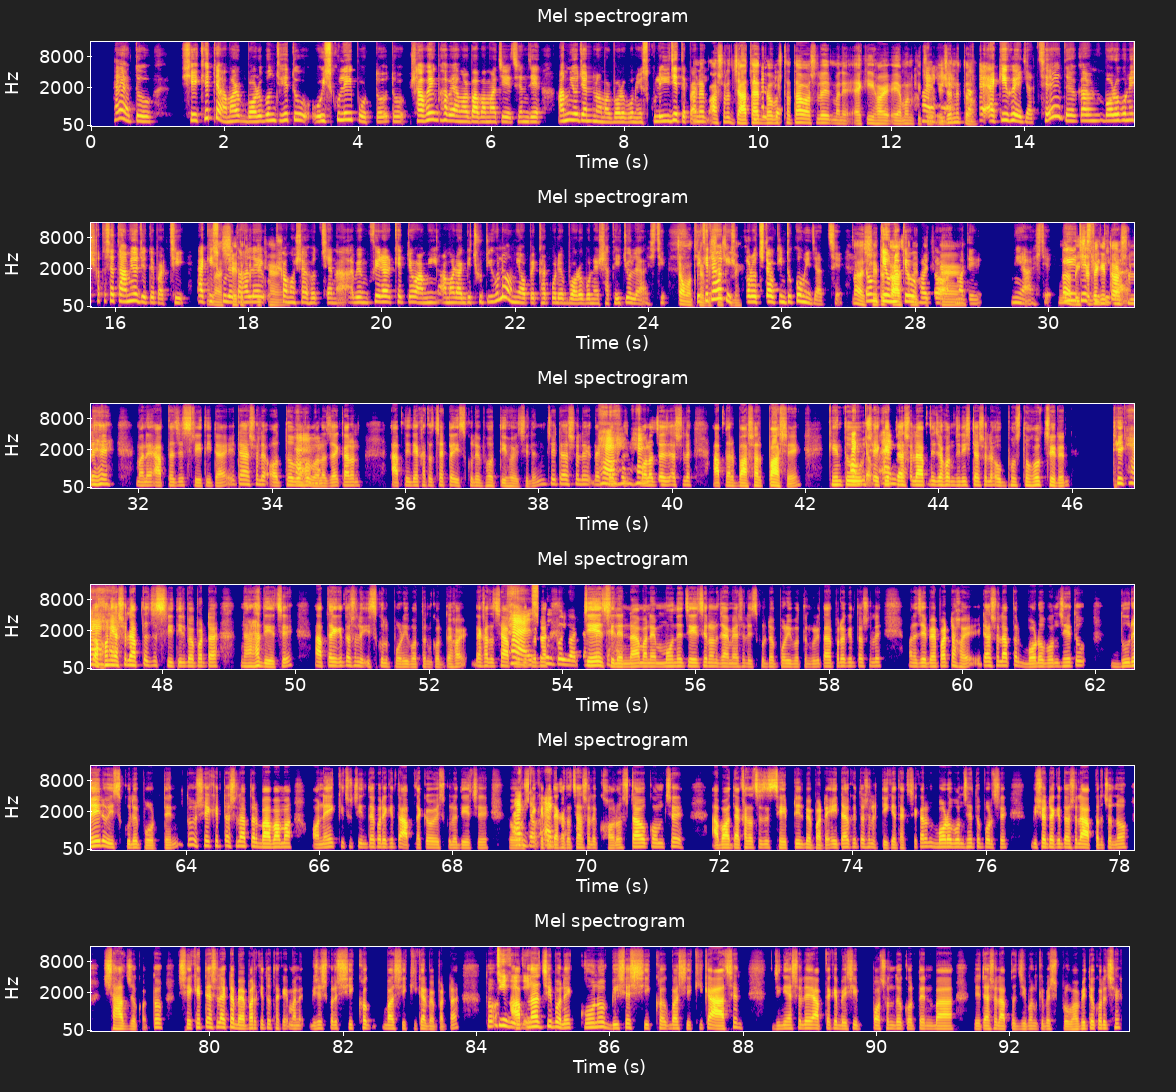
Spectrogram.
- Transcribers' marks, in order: tapping; other background noise; in English: "সেফটি"
- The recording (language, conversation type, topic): Bengali, podcast, স্কুলজীবন তোমাকে সবচেয়ে বেশি কী শিখিয়েছে?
